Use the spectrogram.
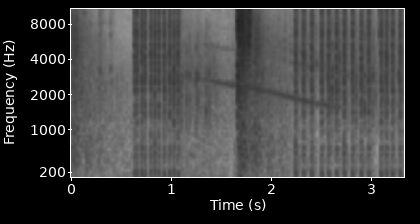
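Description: A vehicle's gun fires in the WW2 real-time strategy game Gates of Hell, with quiet bursts of rapid automatic fire, a sharp blast in the middle, then another rattling burst, all fairly faint and distant.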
